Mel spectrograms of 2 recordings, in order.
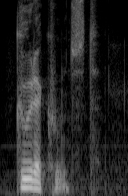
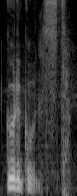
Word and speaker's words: Gutekunst: So we kind of want to call him Guten Tag, but it's just Gutekunst. – Gutekunst.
